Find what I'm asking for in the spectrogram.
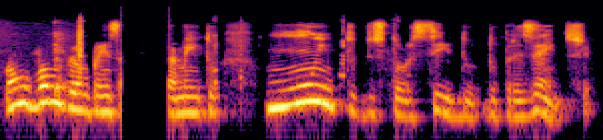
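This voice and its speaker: A Brazilian woman psychologist explaining on a live stream, acting out inner thoughts with drawn-out, expressive emphasis. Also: fairly low pitch, husky. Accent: Brazilian Portuguese.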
